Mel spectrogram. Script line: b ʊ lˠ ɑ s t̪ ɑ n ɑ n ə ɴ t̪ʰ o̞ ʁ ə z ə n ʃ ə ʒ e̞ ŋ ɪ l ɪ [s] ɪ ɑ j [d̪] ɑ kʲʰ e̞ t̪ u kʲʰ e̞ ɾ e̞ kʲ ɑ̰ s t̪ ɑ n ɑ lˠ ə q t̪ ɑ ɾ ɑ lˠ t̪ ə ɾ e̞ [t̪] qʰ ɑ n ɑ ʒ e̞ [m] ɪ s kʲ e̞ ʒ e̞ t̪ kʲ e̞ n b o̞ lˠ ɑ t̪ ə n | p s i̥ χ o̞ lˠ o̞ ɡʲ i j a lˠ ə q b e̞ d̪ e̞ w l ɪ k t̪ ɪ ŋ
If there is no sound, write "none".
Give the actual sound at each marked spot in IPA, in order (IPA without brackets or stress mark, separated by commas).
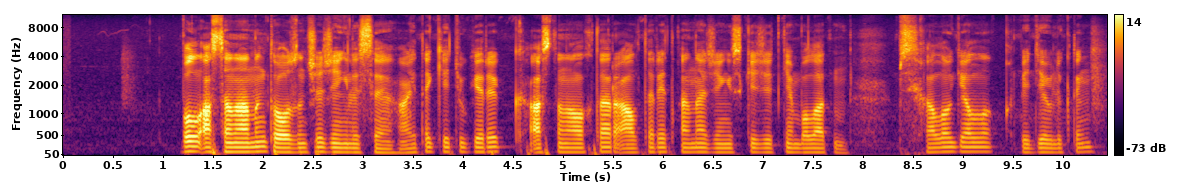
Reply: s, t̪, t̪, ŋ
